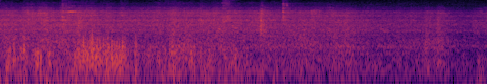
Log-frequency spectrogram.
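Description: A KiwiRail train running past on the line, a dense rumble of wheels on track with a few clicks, fading steadily as it moves away.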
